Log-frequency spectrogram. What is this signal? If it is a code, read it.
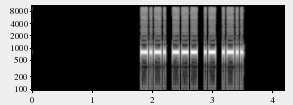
Morse code, heard as a keyed tone, about 32 wpm, 800 Hz. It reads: COAL
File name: Alphabetical / Alphabetical mp3s / Cs @30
